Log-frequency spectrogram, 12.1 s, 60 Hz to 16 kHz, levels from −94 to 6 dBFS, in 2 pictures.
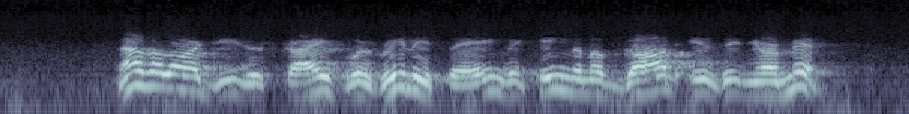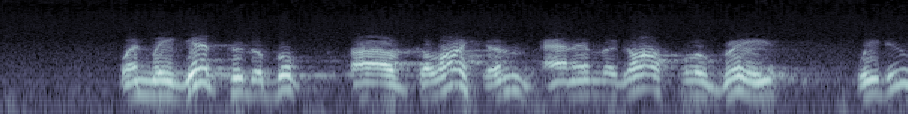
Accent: American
